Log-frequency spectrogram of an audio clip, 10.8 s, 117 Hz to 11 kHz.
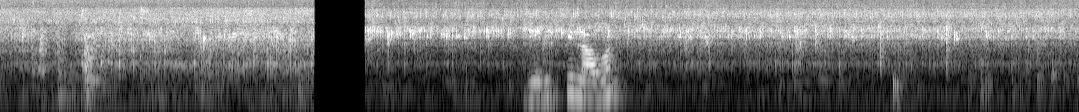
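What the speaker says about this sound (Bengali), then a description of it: "একসঙ্গে একটু 1 থেকে 2 মিনিট ভাজা ভাজা করে নেব।" Eggs and whole onions fry together in a pan with a loud, continuous sizzle and stirring scrapes, briefly cut out once, while a voice speaks a few words.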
